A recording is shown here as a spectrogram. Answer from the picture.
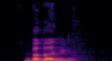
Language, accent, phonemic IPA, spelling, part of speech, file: French, France, /bɔ.bɔn/, bobonne, noun, LL-Q150 (fra)-bobonne.wav
- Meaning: 1. dear, honey 2. missus, wife, partner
